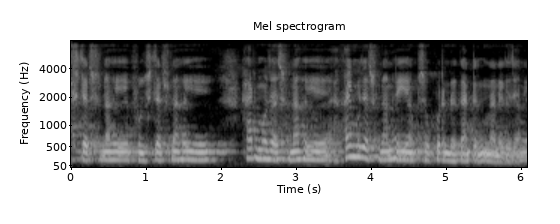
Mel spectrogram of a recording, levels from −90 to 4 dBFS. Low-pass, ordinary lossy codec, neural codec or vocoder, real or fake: 7.2 kHz; AAC, 48 kbps; none; real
